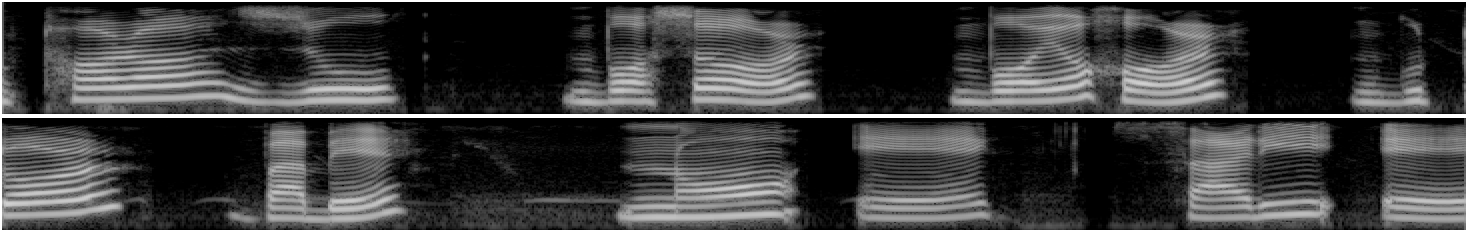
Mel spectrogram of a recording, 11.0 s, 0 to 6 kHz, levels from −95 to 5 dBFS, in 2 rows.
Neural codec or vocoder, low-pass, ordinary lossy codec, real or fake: none; 5.4 kHz; none; real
